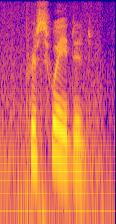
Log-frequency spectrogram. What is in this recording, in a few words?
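"persuaded", US English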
